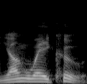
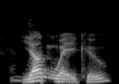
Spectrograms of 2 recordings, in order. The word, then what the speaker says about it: Younghoe Koo: He didn't even, for those of you, by the way, and somebody's helping us out with the pronunciation, Younghoe Koo. Thank you. Younghoe Koo.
